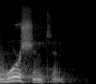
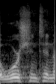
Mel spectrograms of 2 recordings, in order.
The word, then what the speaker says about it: Washington: And so we moved to this little podunk school south of Norman, Oklahoma called Washington yeah, you don't, you spell it Washington, but you don't say it like that. It's got an R in there.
